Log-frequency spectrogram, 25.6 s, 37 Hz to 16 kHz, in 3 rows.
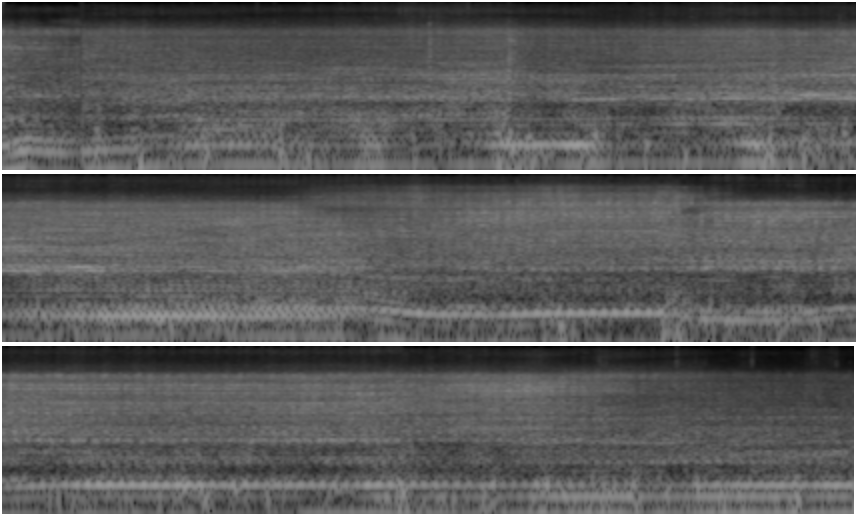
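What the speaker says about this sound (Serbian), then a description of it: "Evo, s ovim blatom još diže hidrolika." An MTZ Belarus 892 tractor engine running steadily under load while its hydraulics lift a heavy mud-caked Lemken plough, a loud continuous low diesel drone with slight swelling, no voices.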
